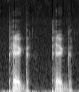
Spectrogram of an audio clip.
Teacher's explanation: voice final sounds. Occasionally they sound a little voiceless.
